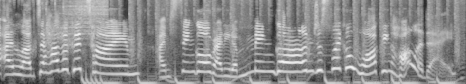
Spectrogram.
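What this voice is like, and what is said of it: Drunk Dina impression. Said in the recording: “I could do a pretty good drunk ... Can you do a drunk Dina?”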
